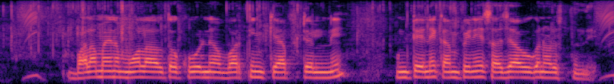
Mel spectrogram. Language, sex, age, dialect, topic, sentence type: Telugu, male, 18-24, Central/Coastal, banking, statement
